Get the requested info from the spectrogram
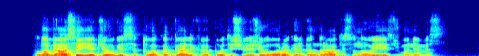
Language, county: Lithuanian, Šiauliai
